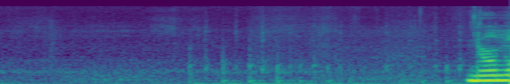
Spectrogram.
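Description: A stamp presses onto an ink pad with soft thuds.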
